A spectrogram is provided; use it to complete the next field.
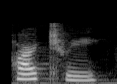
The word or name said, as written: hartree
